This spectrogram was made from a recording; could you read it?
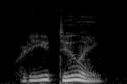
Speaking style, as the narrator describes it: I asked in a hushed voice

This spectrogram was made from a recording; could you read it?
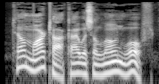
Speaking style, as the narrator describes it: Dana says

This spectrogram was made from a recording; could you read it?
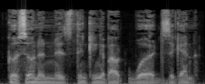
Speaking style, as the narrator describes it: Otso growled

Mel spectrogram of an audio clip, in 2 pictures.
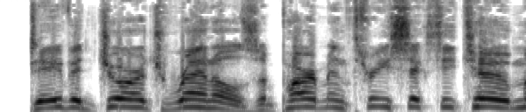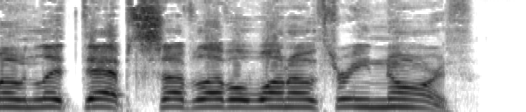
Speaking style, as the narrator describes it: I yelled

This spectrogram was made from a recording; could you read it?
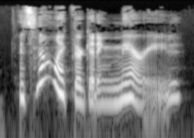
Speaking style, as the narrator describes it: Joanna says with a breezy laugh

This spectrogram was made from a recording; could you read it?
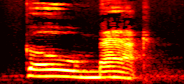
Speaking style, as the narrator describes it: he said in that distorted voice

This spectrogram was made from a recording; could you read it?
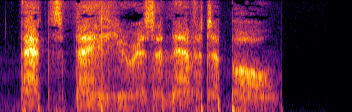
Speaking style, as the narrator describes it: One of the bad beliefs said in a whisper

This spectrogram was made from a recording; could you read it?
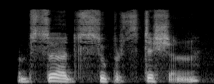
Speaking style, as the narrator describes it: muttered the old priest into his breather

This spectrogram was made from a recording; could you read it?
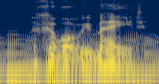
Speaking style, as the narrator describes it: he said

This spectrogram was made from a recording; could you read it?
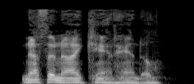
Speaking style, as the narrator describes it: he muttered

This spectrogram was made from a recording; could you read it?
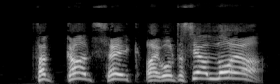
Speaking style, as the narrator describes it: Leovinus screamed at the top of his voice

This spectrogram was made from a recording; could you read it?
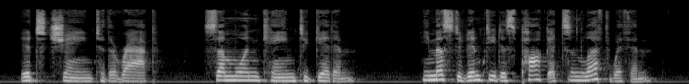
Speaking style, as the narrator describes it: said flatly

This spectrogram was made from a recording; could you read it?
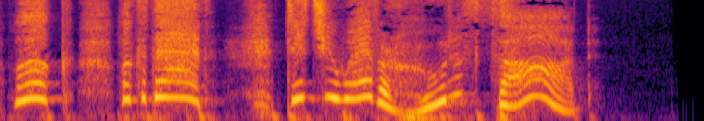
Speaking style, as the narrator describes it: jabbering excitedly

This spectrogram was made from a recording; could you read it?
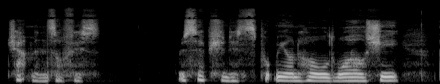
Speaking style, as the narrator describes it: Covering the mouthpiece, he whispered

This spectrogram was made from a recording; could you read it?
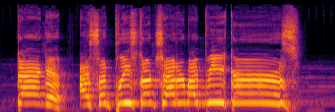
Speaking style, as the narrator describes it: Outside, Carlos yells

